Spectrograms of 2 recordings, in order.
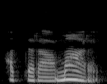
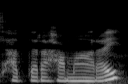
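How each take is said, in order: First: It is said fast, dropping the h sound. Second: It is said fully, keeping the h sound.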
